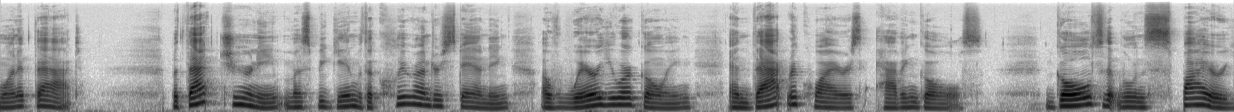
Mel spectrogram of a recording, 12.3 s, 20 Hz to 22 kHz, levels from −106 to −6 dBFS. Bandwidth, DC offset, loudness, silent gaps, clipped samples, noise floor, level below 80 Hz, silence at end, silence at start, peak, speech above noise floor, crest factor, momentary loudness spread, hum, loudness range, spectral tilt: 19.5 kHz; under 0.1%; -21 LUFS; none; under 0.1%; -54 dBFS; -54 dBFS; 0 s; 0 s; 0 dBFS; 34 dB; 20 dB; 13 LU; none; 4 LU; -5.5 dB/octave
